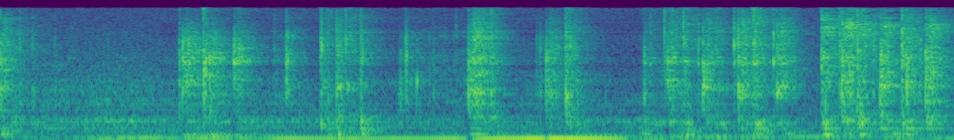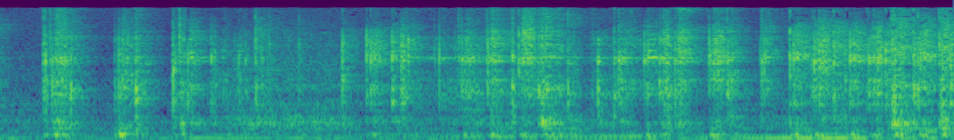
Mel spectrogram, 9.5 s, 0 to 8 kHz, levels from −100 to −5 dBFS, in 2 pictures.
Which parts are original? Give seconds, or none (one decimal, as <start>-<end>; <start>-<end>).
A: 0.0-0.8; 4.0-5.0; 5.9-6.8; 8.7-9.5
